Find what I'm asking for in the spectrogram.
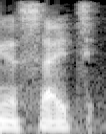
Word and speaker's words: ascites: When the patient came to us, she had a congestive abscess in the right thigh, bloated abdomen with slight ascites, and catarrhal sounds over the apices of both the left and the right lung. Readers aside, I'm pronouncing ascites A-S-C-I-T-E-S. Forgive my pronunciation there. Ascites.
